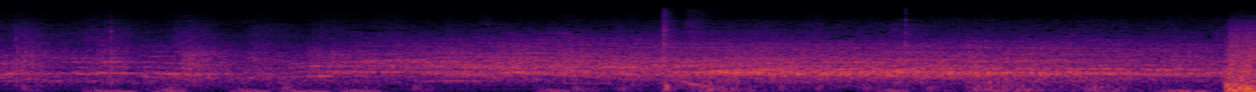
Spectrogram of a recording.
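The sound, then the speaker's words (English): A dense arena crowd roars steadily throughout, swelling after a single heavy thud about halfway, as a wrestler slams an opponent onto the mat with a neck breaker; a commentator's voice may be mixed faintly underneath. “And a huge neck breaker.”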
